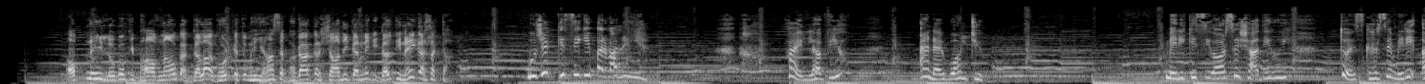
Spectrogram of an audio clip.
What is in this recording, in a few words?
sad emotional dialogue, hindi dialogue; Ram Charan; Kajal Aggarwal; south movie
